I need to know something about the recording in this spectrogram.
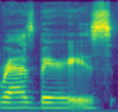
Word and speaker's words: raspberries: is spelled there's just no one says like the p and it looks silly Ras bear rasp like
